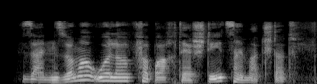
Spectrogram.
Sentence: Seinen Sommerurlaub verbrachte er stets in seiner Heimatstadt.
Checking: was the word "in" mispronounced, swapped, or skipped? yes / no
yes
